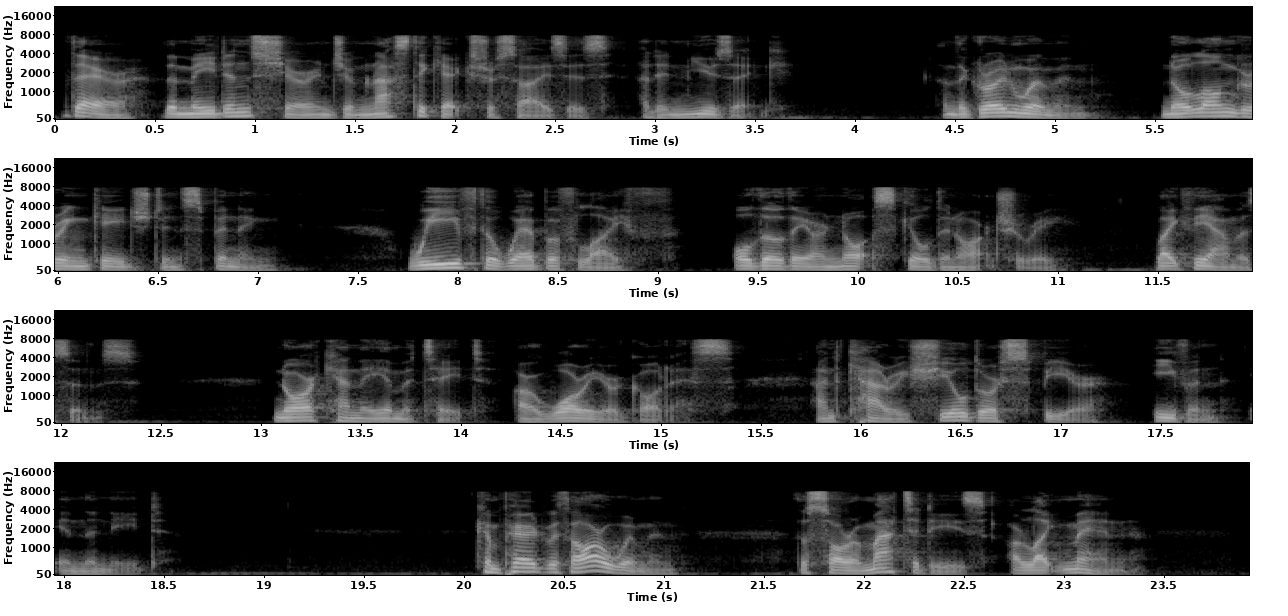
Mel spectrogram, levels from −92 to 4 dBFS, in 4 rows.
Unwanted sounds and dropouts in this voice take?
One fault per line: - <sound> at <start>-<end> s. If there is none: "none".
none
